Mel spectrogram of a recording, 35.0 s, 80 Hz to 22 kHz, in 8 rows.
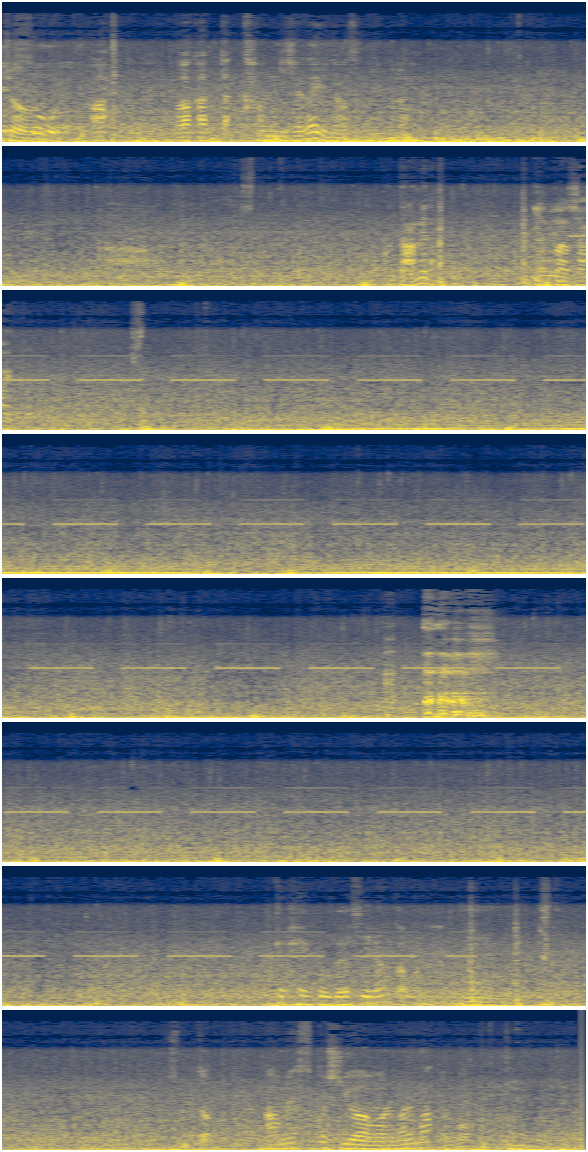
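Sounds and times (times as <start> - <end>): car rumble: 0.0 - 35.0
heavy rain: 0.0 - 35.0
car warning beeper beeping: 8.4 - 30.0.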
